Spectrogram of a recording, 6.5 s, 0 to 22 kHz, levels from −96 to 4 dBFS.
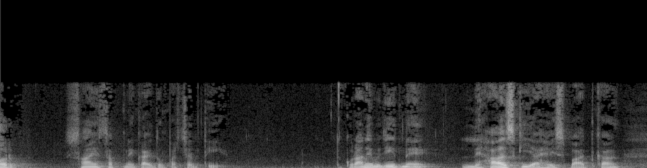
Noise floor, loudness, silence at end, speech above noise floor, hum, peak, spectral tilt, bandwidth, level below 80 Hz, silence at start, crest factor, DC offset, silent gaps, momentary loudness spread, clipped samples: -61 dBFS; -27 LUFS; 0.2 s; 35 dB; none; -4 dBFS; -6.5 dB/octave; 11.5 kHz; -54 dBFS; 0 s; 22 dB; under 0.1%; none; 18 LU; under 0.1%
